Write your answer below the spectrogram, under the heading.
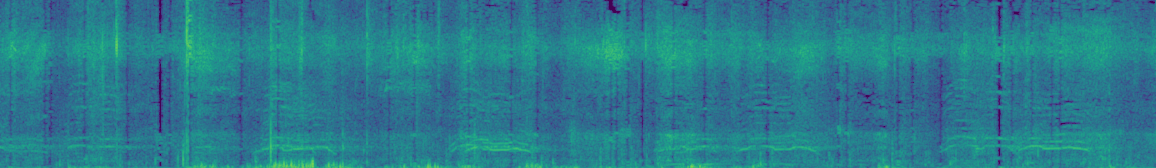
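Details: Ibis calling near a trekking group heading towards elephants at Mole; a series of short, wavering, slightly nasal calls repeated every second or so, with footsteps and low rumbling noise throughout.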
